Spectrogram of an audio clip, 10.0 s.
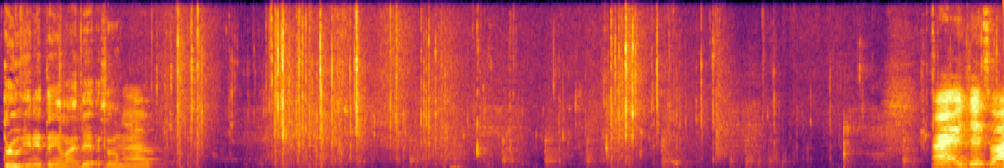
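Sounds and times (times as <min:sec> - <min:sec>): chewing and mouth sounds: 0:00.8 - 0:09.4.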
